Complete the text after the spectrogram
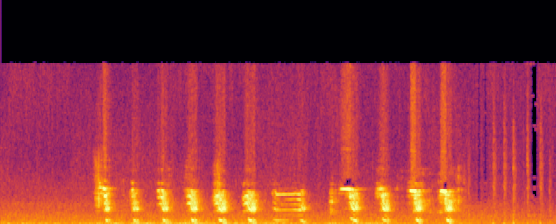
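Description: A wolf squeaks in quick, high bursts.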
